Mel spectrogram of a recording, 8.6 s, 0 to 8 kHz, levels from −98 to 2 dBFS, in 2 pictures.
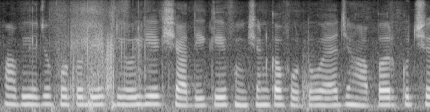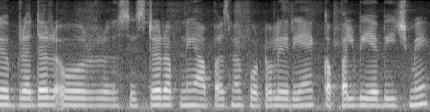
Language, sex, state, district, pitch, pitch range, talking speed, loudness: Hindi, female, Haryana, Charkhi Dadri, 195 Hz, 185-205 Hz, 230 wpm, -16 LUFS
